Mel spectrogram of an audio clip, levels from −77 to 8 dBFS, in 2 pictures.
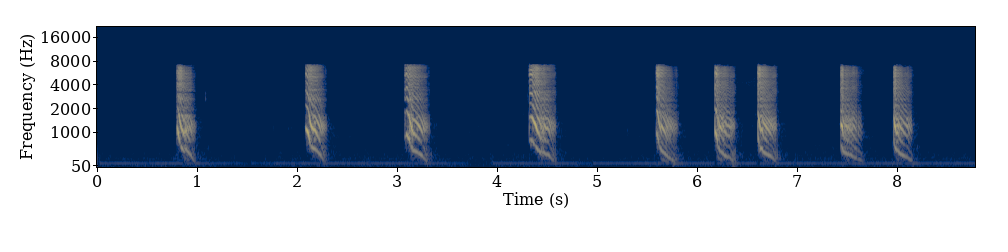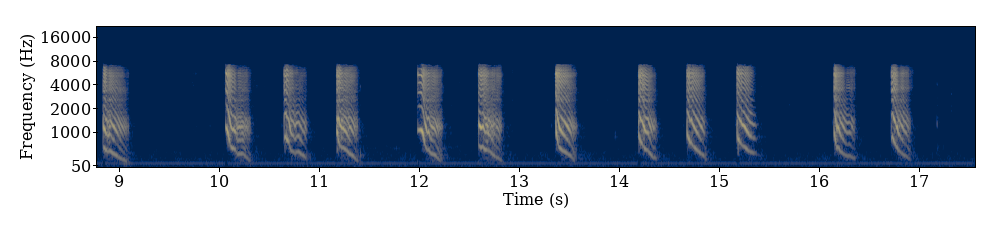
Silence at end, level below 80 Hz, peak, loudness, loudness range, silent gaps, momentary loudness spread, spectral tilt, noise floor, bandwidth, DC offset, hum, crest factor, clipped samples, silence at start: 0.65 s; -76 dBFS; -4 dBFS; -22 LUFS; 3 LU; none; 12 LU; 2 dB/octave; -70 dBFS; 7.8 kHz; under 0.1%; none; 22 dB; under 0.1%; 0.8 s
